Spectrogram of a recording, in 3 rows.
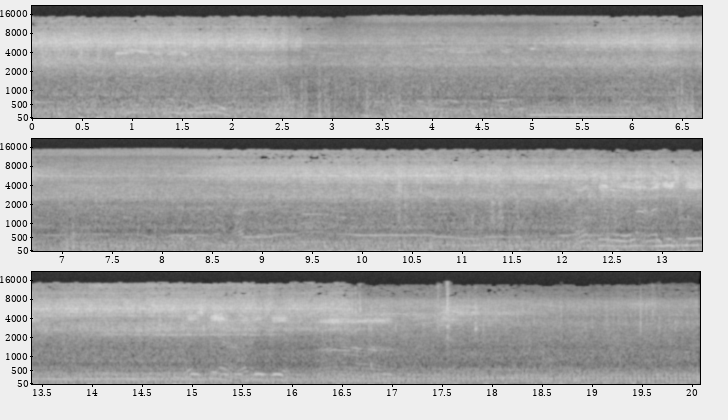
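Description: Wind buffeting an action camera's microphone while riding a mountain bike at about 20 km/h, a steady low rumble, with indistinct voices of other riders in the group.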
